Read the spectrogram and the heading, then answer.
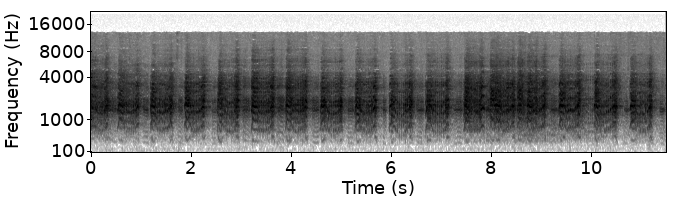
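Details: Macaw calls, a rapid series of harsh, raspy squawks repeated more than once a second with uneven spacing, strongest in the mid range, with no other clear sounds.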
